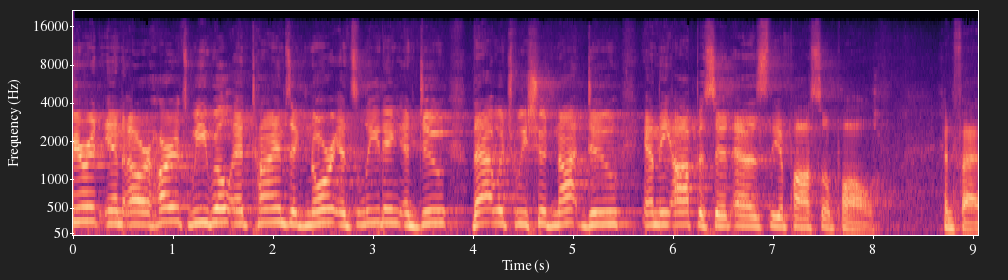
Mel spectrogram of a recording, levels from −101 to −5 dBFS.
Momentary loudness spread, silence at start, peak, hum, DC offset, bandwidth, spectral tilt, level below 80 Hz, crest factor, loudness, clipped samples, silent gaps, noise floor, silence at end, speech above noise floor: 6 LU; 0 s; -6 dBFS; none; under 0.1%; 18 kHz; -5 dB/octave; -54 dBFS; 14 dB; -19 LUFS; under 0.1%; none; -47 dBFS; 0 s; 28 dB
